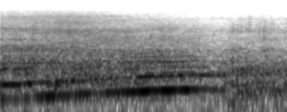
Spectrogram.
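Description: A Toyota Supra with a body kit drives past on a Tokyo street, a loud, steady engine drone with rising and falling tones amid traffic noise.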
